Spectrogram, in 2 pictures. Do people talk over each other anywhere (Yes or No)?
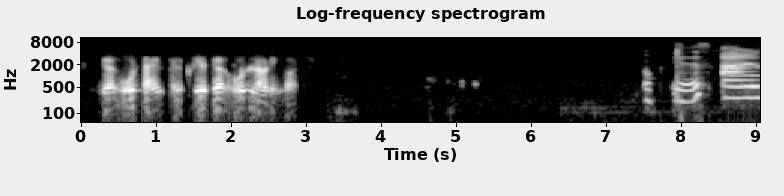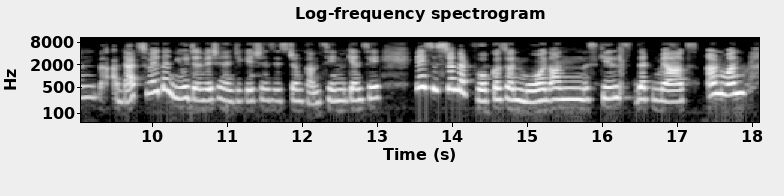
No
